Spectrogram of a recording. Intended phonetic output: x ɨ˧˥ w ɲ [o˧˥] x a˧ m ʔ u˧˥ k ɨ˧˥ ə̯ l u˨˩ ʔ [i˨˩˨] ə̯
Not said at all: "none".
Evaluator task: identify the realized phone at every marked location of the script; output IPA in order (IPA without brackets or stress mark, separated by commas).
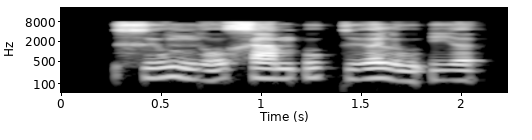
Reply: o˨˩˦, i˧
